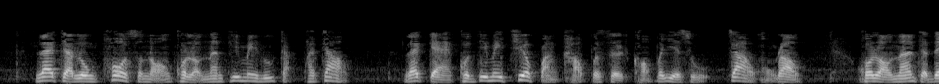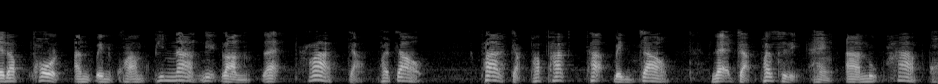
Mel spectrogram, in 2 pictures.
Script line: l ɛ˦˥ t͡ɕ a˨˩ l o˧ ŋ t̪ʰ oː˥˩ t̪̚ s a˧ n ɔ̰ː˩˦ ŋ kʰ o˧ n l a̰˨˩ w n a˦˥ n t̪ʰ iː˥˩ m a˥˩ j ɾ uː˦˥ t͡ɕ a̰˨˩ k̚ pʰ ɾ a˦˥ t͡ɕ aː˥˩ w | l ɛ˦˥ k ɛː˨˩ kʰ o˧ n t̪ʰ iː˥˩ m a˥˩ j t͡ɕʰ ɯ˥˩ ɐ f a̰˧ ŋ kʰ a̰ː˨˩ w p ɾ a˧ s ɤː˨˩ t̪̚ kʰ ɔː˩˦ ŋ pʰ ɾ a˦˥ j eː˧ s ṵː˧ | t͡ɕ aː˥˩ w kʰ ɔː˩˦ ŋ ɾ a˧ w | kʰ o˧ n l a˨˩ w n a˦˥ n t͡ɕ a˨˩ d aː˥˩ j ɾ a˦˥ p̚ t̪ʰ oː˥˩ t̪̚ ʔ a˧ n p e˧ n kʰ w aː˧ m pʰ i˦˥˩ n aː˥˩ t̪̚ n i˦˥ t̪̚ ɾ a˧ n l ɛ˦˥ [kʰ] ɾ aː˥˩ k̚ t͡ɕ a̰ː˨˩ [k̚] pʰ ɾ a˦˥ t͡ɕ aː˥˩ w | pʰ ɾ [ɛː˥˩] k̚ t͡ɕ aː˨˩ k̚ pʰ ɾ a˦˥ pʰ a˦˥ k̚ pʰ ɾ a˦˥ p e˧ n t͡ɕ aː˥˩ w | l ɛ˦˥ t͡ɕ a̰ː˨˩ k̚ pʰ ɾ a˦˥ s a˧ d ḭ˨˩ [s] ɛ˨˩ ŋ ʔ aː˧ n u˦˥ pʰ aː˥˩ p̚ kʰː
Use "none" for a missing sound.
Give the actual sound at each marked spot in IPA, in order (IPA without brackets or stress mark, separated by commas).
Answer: pʰ, k̚, aː˥˩, h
